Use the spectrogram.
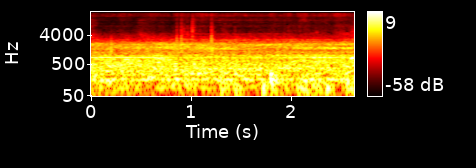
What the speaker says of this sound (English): after these two trains pass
